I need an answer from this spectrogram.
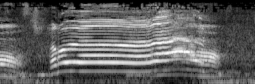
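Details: Cat giving a long, drawn-out, strained meow that holds steady and then rises slightly before fading, with a person's voice at the start.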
